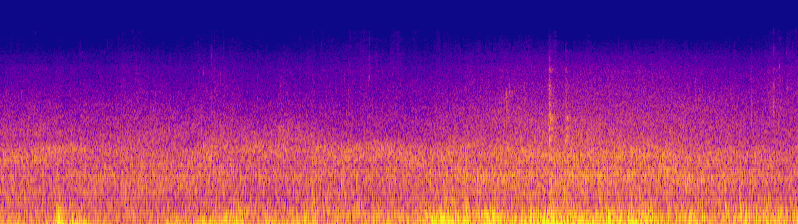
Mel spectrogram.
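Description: Wind buffeting the microphone over a steady rush of road traffic from a highway bridge, growing a little louder past the middle as vehicles go by.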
